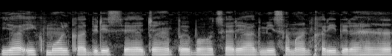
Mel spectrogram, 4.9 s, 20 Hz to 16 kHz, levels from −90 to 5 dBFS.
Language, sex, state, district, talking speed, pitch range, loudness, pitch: Hindi, male, Jharkhand, Ranchi, 185 wpm, 115-125 Hz, -14 LUFS, 120 Hz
